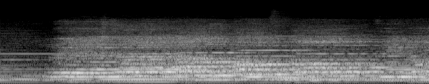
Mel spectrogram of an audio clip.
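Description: Men's choir singing with a concert wind band of brass, clarinets and percussion. After a brief dip, the music comes in louder about half a second in and stays full.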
